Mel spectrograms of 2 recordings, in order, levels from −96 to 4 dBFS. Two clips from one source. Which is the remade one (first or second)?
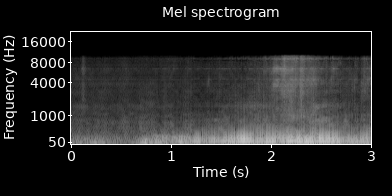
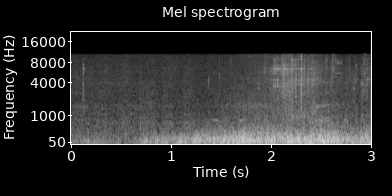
first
